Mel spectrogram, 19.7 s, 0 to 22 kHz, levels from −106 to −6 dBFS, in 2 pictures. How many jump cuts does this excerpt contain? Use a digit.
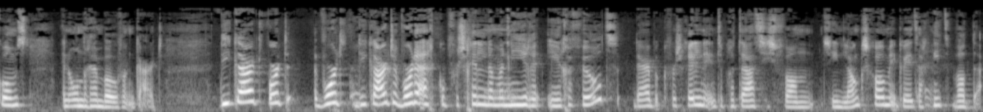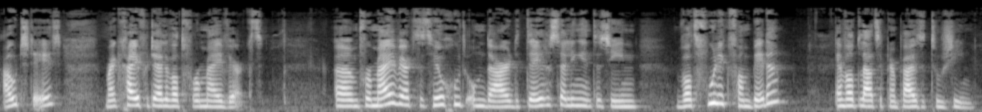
0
